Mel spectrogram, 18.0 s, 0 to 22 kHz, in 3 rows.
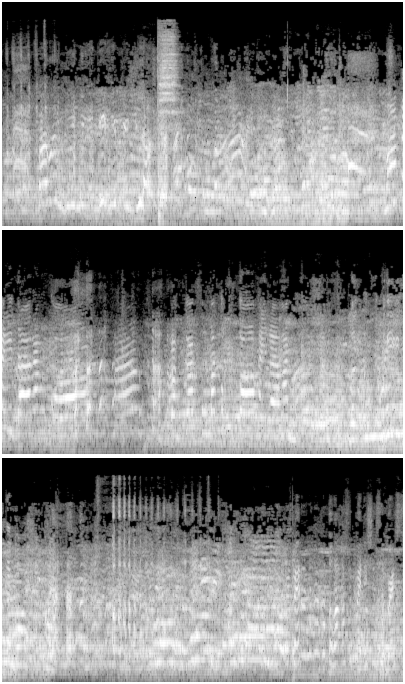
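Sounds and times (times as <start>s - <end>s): people talking excitedly: 0.0s - 18.0s.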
